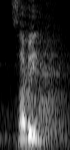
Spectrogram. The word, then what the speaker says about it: Sabin: Sabin, Argentina decimos Sabín, pero es Savin.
